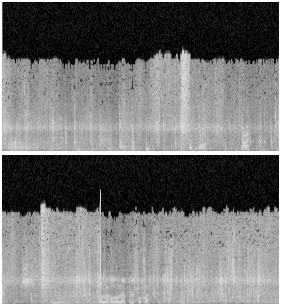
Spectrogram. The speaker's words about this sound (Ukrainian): А оце вибухи були? Це їхні гради працювали.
